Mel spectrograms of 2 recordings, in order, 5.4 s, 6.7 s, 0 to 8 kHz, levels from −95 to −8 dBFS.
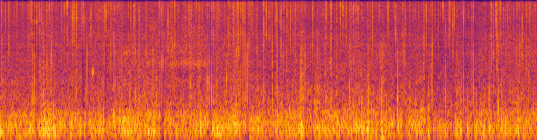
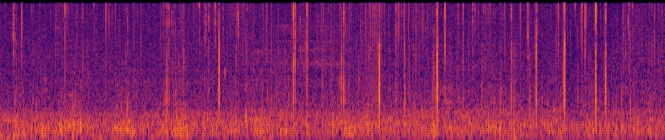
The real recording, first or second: second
